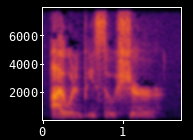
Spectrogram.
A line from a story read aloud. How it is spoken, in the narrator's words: Zabuza rasped right behind me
